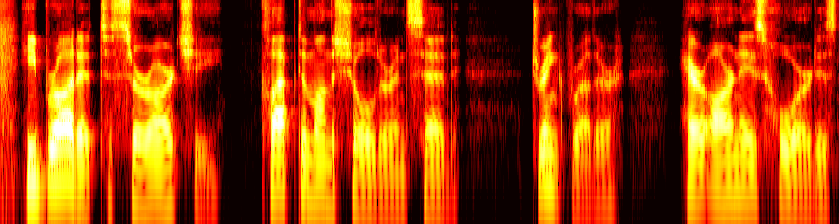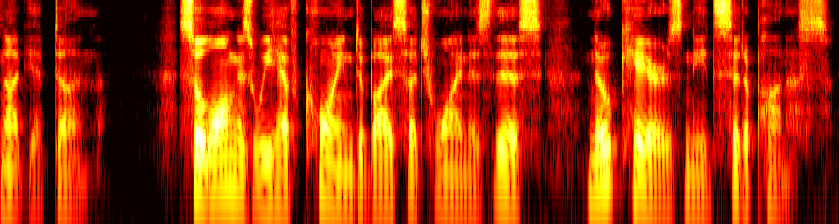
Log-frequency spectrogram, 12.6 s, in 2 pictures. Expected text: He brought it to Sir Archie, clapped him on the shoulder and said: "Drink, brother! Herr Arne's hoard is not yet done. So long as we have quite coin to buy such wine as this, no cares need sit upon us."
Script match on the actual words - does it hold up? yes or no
no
